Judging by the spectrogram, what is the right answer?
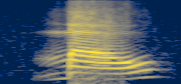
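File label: "mao2", Mandarin Chinese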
